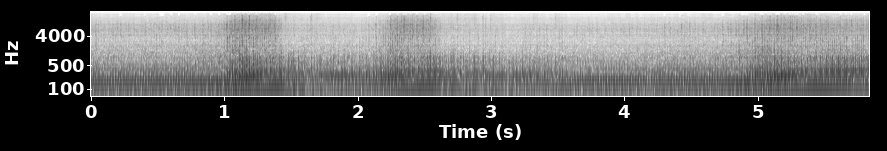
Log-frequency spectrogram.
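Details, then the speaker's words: 1975 Ford F-100, parked 17 years, now running after a brand new 2100 carburetor replaced a rebuilt one that wouldn't run right; quick throttle blips rise cleanly and settle to a smooth, even idle with no knocks or misses; normal idle and revving. "So eventually I end up just putting a brand new 2100 on it and it runs pretty decent for what it is"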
